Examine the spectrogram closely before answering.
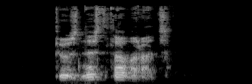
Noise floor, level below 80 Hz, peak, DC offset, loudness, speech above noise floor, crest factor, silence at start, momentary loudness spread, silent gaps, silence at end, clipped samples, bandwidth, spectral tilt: -70 dBFS; -74 dBFS; -2 dBFS; under 0.1%; -20 LUFS; 50 dB; 20 dB; 0.55 s; 10 LU; none; 0.8 s; under 0.1%; 17 kHz; -0.5 dB/octave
